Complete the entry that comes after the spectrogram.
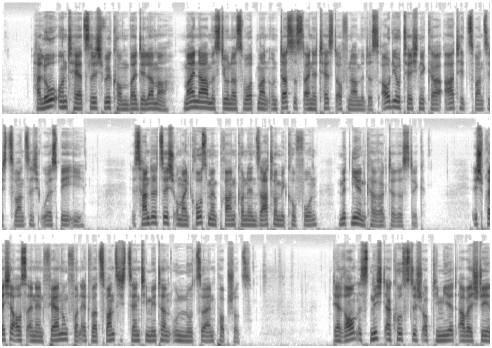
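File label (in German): Audio-Technica AT2020USBi sprache male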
